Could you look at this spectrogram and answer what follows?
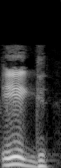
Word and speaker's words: Ige: I mean, the governor Ig or In? What is it? In or Ig?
